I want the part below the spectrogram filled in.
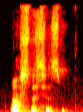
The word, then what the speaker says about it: Gnosticism: It's the foundation of the modern word knowledge, of course, Gnosis, which is why we've got a silent K at the beginning of knowledge. Yeah, the same as the silent G at the beginning of Gnosticism.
